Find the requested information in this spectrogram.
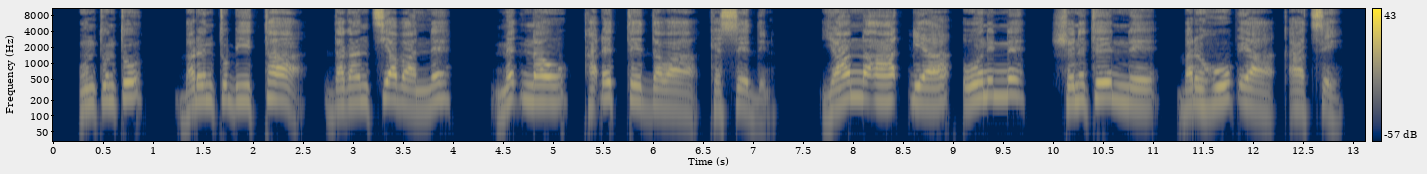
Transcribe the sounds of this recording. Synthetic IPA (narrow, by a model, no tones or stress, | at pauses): ʔʊnt̪ːʊnt̪ːʊ | bɐɾɛnt̪ːʊbiːt̪ːaː | d̪ɐɡɐnt͡sːɪjaːbaːnːɛ | mɛɗɪnɐwkɐɗɛt̪ːe̞ːd̪ːɐwaːkɛsːe̞ːd̪ːɪ̰nɐ | jaːnːɐaːɗːɪjaːo̞ːnɪnːɛ | ʃɛnɪt̪eːnːɛ | bɐɾɛɦuːpʼɪjaːkʼaːt͡sːe̞̰ː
